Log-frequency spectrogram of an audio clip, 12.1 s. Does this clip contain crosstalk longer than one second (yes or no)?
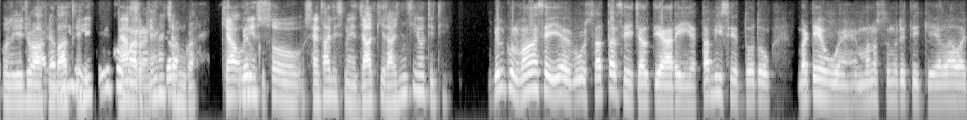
yes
